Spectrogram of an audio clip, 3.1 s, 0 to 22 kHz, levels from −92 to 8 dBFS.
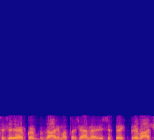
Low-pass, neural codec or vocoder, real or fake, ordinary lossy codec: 7.2 kHz; none; real; AAC, 16 kbps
